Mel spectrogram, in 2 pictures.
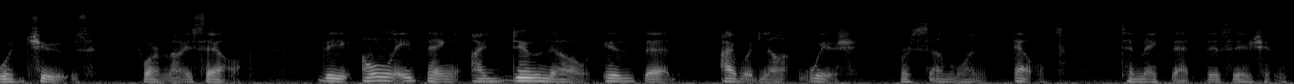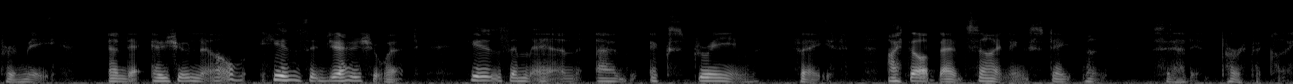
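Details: Adult woman (radio host) with spasmodic dysphonia diagnosed in 1998, treated every four months with botulinum toxin injections into the vocal cords; her voice is described as imperfect with deliberate pacing; spasmodic dysphonia.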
